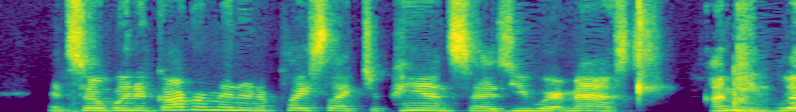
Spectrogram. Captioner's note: snaps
